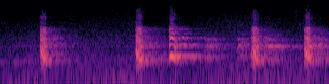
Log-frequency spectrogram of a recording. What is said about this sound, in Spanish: Alarmados por los ladridos, los dos se asoman al borde de la terraza.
